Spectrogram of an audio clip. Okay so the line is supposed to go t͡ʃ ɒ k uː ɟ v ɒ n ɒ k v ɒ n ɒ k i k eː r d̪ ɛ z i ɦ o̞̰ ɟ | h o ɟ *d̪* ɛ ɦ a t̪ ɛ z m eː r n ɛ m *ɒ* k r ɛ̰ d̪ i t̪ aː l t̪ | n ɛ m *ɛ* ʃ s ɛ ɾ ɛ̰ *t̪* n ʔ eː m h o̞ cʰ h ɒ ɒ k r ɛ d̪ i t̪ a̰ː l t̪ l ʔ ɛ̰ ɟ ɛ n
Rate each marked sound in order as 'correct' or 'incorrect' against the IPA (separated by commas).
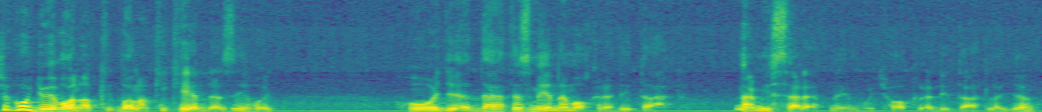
correct, correct, incorrect, correct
